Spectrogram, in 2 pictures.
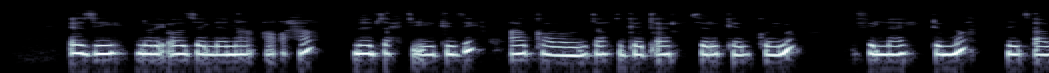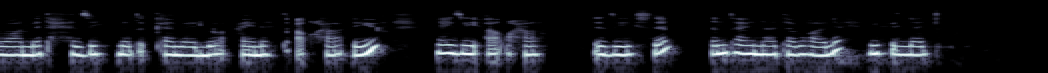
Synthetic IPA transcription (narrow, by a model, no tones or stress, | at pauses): ʔɨzinɨɾḭʔo̞zɐlːɐnaʔaχʼħa | mɐβzaħt̪ʰiʔɨjuɡize̞ | ʔaβkʰaβaβit̪ʰat̪ɡɐt̪ʼɐɾz̥ɨɾɨkːɐβkʰo̞jnu | b̥ɨfɨlːajd̪̥ɨmːa | nɨt͡sʼɐβamɐt̪ħazinɨt̪ʼɨkʼːɐmɐlːuʕajnɐt̪a̰χʼħaʔɨjːu | najziʔa̰χʼħa | ʔɨzisɨm | ʔɨnt̪ʰajnat̪ʰɐβahalɐjɪfɨlːɐt̪ʼ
